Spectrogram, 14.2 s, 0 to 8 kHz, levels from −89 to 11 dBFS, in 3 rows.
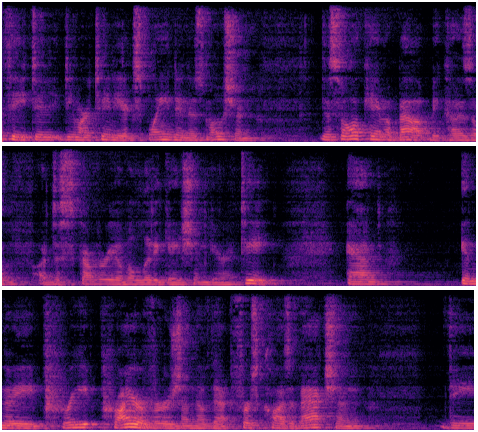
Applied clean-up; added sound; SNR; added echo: none; none; none; reverberation time 0.8 s.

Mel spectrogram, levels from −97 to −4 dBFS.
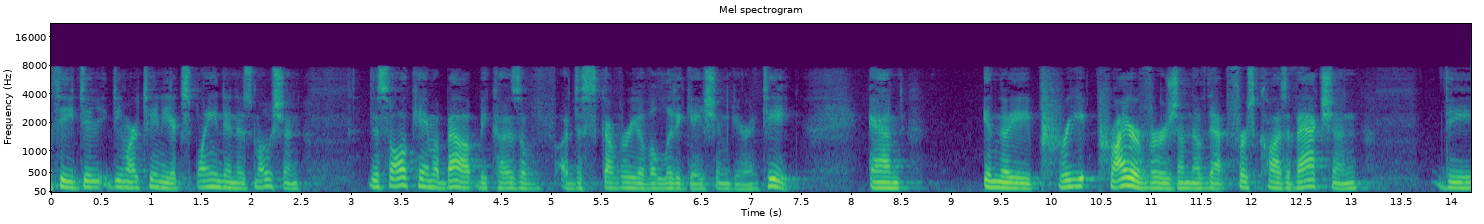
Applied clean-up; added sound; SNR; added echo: none; none; none; none.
